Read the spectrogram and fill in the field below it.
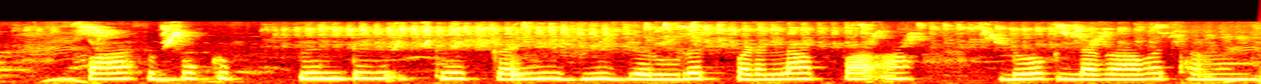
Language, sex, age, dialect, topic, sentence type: Bhojpuri, female, 31-35, Northern, banking, statement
